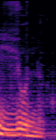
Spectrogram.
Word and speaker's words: un: So one is or yun, right? Which means one in French, and इसको pronounce करेंगे हम or yun, something like this, right?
